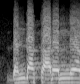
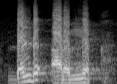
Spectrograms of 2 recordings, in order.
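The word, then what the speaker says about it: दंडारण्य: दंडाकारण्य बोल देते हैं लोग इसे, बट the actual pronunciation is दंड आरण्यक.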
